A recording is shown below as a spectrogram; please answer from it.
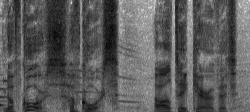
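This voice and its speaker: An actor playing a kindly, gently firm innkeeper in a video game, speaking in a measured, polite, reassuring way. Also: male voice, a little high, sing-song, a little hiss or hum. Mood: helpful. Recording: music playing behind the voice.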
